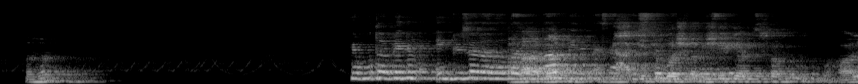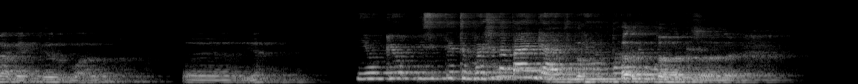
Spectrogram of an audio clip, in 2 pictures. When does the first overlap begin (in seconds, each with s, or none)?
5.1 s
